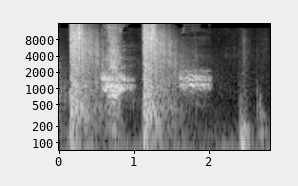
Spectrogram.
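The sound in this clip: Gunshots ring out in a tense crime drama scene: two loud, sharp blasts about a second apart, each trailed by a lingering tail, then a fainter burst near the end.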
